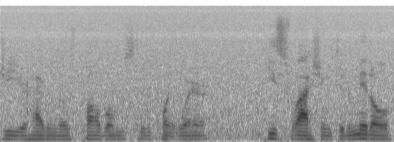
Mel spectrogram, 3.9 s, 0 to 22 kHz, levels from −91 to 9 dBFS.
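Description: No technical faults are present in this speech recording; the steady room noise sitting about 15 dB below the speech belongs to the recording space, not the system.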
